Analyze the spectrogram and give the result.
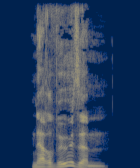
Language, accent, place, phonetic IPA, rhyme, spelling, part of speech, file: German, Germany, Berlin, [nɛʁˈvøːzm̩], -øːzm̩, nervösem, adjective, De-nervösem.ogg
- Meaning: strong dative masculine/neuter singular of nervös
